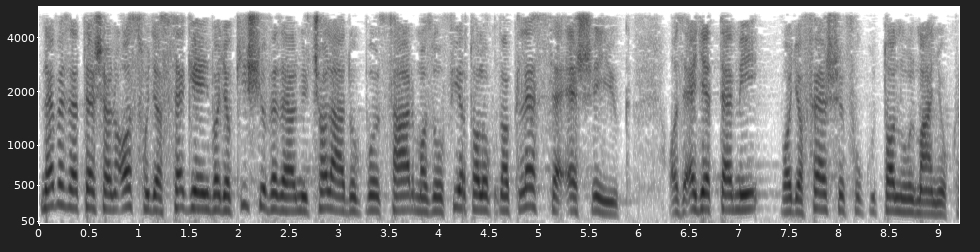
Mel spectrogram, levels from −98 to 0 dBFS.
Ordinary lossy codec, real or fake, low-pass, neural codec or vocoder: none; real; 5.4 kHz; none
